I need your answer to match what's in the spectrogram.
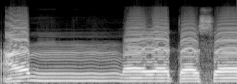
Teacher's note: Untuk mad arid lis sukun kita ngambil yang tengah-tengah saja, teman-teman, yaitu yang 4 harokat. Tidak boleh tidak boleh yang 2 terlalu pendek, yang 6 terlalu panjang.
